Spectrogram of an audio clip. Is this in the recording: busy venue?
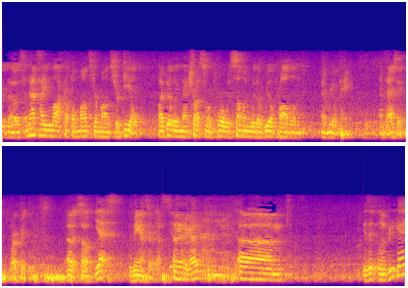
yes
